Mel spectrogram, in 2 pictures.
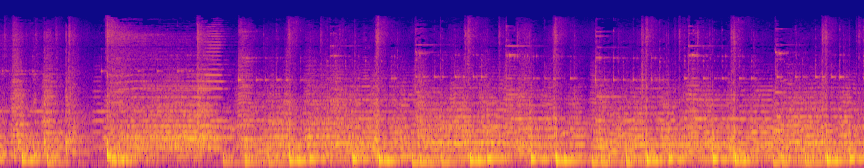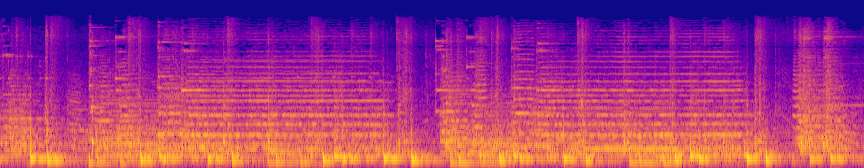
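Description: Marching band playing, with saxophones and brass carrying the music over marching drums and frequent drum hits.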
